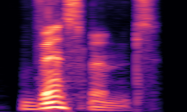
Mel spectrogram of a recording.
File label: "vestment", British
